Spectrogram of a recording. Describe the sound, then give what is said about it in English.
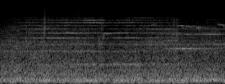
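Freight train cars clash and grind on a long-established railway beside a nature sanctuary: a steady, loud rolling rumble runs throughout, laced with high, sustained metallic squeals and a few brief clanks. “Nearby freight train cars clash.”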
